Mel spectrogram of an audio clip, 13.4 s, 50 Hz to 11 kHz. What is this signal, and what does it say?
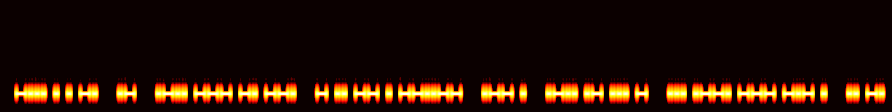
Morse code, heard as a keyed tone, about 25 wpm, 600 Hz. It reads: BEEN A LONG TIME, WE LAST SPOKE IN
